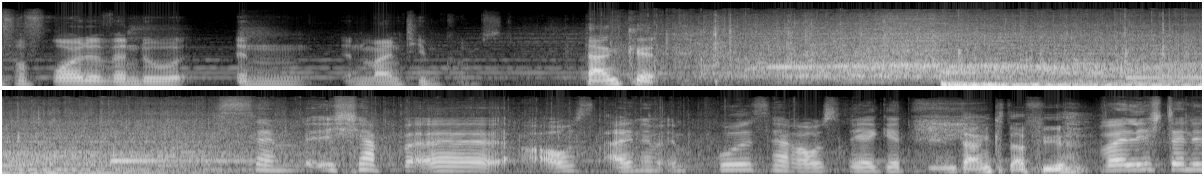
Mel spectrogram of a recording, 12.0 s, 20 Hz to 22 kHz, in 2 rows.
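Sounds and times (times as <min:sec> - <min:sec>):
audience applauding and cheering: 0:03.0 - 0:10.6
tv show music cue: 0:04.7 - 0:08.6.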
